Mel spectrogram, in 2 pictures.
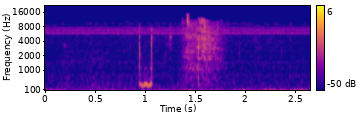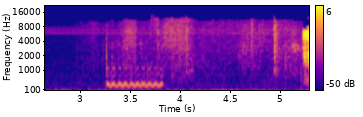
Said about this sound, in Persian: من فکر میکنم که شاید نقص تکنیکی داشته باشیم ولی من کوشش میکنم که از طریق تلفن برشون زنگ بزنم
